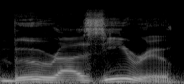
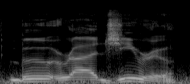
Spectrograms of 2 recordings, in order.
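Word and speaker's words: ブラジル: You think it would be Buraziru. Like Buraziru. Which it would, but there is no Z. Z becomes G, so it's Burajiru. Burajiru is how you say Brazil in Japan, in Japanese.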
